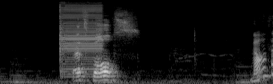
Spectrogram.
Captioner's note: buzzer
